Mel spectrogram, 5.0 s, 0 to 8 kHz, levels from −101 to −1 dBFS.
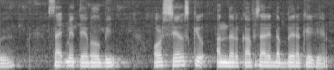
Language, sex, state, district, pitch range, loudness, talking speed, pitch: Hindi, male, Arunachal Pradesh, Papum Pare, 110-125 Hz, -14 LUFS, 155 wpm, 115 Hz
